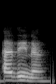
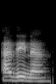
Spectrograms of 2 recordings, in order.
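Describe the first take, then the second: The two takes are said the same way.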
